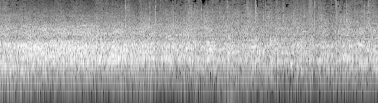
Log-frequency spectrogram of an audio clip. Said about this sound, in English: Why is that getting a round of applause? I don't understand. What just happened? Is this like when Irish people laugh because I don't know things about Ireland and say them in a funny voice? Is it just me saying Waterford?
